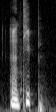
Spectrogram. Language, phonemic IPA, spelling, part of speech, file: French, /tip/, type, noun / adjective, Fr-type.ogg
- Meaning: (noun) 1. type; sort, kind 2. guy, bloke, man 3. typeface; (adjective) 1. typical, normal, classic 2. standard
